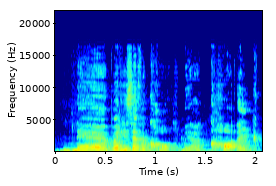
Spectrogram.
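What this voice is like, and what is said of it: Put-on British accent. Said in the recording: “She's British, by the way... that accent was everything... I was transported to a different country, at least.”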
